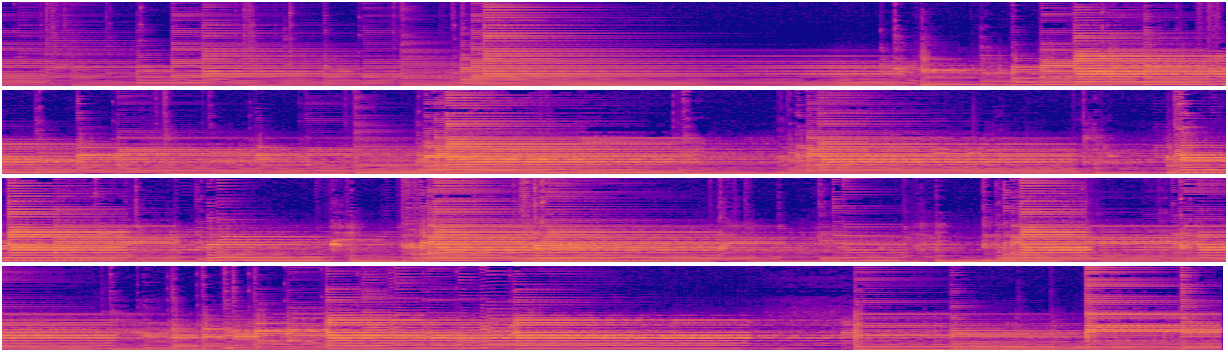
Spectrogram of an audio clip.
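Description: Ernie Ball Music Man Majesty electric guitar played clean through an effects chain, with ringing chords and single notes that sustain and overlap, new notes picked every second or so. It is a demonstration of the guitar's clean tone with its DiMarzio humbuckers, not coil-split.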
